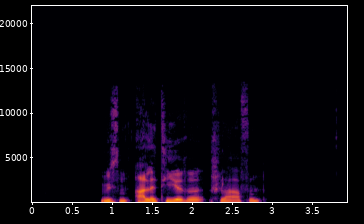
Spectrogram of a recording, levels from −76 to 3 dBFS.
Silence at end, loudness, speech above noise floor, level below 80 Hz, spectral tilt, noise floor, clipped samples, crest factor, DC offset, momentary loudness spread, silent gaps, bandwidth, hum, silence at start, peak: 1.1 s; -24 LUFS; 63 dB; -58 dBFS; -7 dB/octave; -86 dBFS; under 0.1%; 22 dB; under 0.1%; 11 LU; none; 13.5 kHz; none; 0.85 s; -4 dBFS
